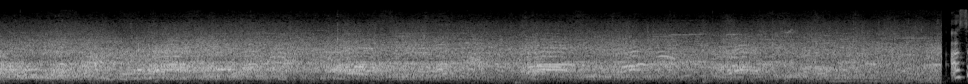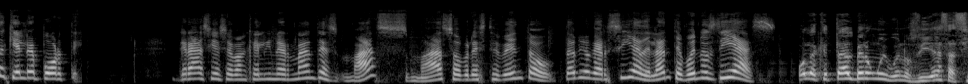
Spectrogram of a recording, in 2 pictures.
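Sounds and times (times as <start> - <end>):
large crowd voices at the close of a speech: 0.0 - 9.4
sparse crowd clapping: 0.8 - 9.4
speech: 9.8 - 10.6, 11.5 - 19.3.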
